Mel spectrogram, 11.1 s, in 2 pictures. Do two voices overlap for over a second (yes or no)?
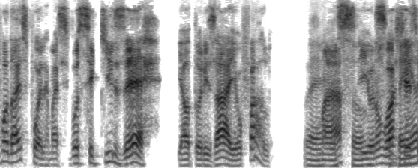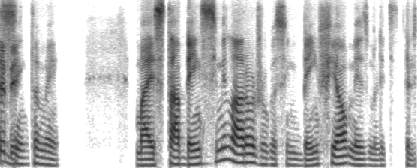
yes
